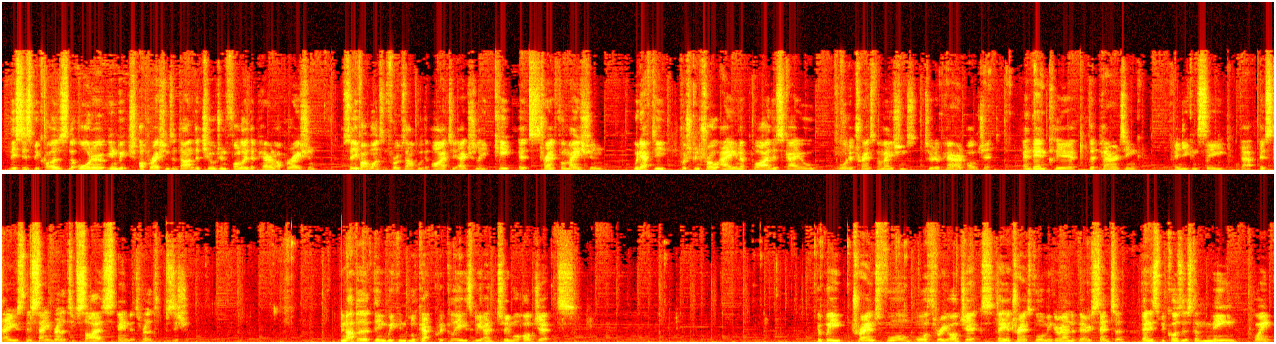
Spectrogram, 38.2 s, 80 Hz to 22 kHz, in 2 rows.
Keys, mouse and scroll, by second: 5.0-6.6 right drag, 10.6 ctrl+a, 15.0-17.6 right drag, 17.0 alt+p, 20.3 alt+p, 24.1-25.3 right drag, 24.6 KP_7, 25.1 shift+a, 26.6 g, 28.1 shift+a, 29.6 g, 31.7-34.7 right drag, 33.6 r.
